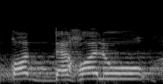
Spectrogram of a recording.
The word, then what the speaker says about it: قد دخلوا: اذ و لام زبر لا اول میم واو پیش مو اولمو اولمو قد دخلوا.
